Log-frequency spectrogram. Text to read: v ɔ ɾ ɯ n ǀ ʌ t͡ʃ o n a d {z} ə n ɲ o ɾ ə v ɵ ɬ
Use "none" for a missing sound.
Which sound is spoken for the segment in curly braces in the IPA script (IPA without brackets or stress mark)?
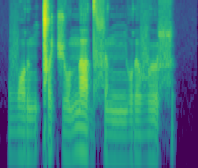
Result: ɬ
